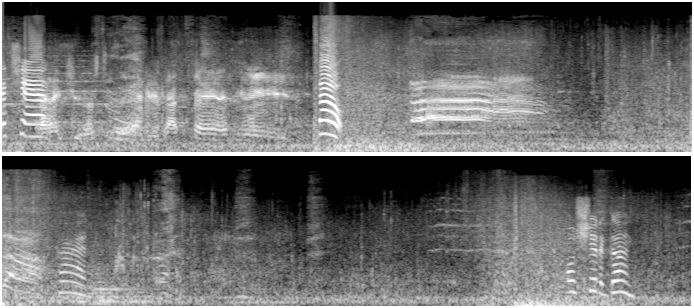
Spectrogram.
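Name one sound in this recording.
A young woman talks and exclaims close to a microphone.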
